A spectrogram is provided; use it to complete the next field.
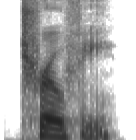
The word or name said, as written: trophy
